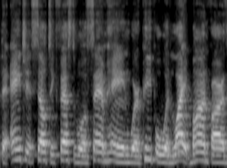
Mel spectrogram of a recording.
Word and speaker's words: Samhain: Halloween origins date back to the ancient festival of Samhain, I was pronouncing that wrong, Samhain.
